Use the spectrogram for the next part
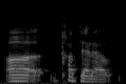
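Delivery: normal talking voice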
